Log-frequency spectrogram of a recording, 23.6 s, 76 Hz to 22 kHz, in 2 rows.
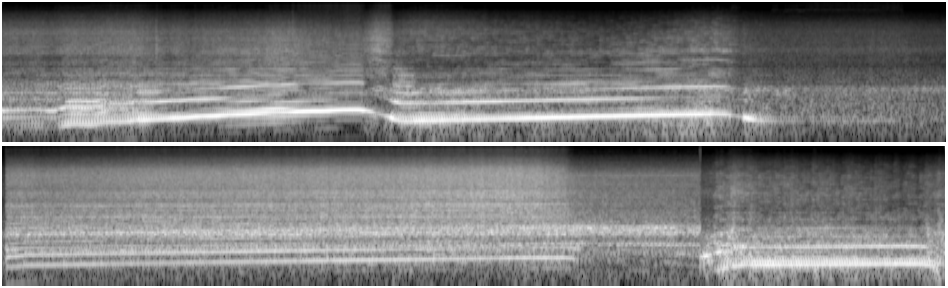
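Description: Car engine fitted with a K&N NextGen cold air intake revs repeatedly, each rise climbing in pitch to around 4,500–5,500 RPM and then falling back, loud, close and continuous, with no talking.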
